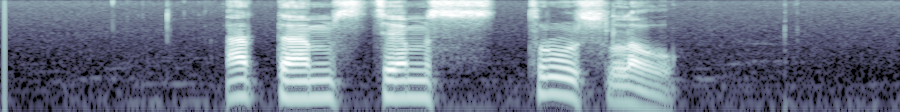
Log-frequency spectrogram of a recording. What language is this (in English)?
Javanese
